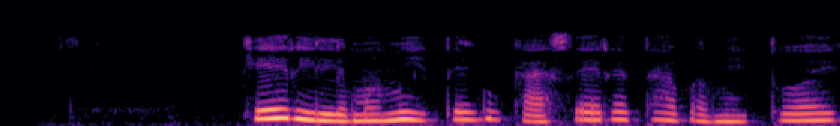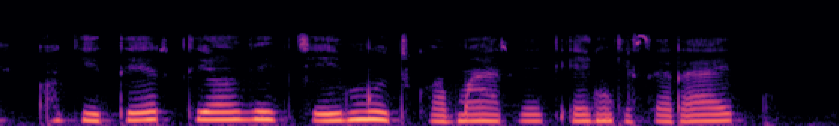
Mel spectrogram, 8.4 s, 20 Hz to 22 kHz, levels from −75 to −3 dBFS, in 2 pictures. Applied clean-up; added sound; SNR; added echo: none; none; none; none.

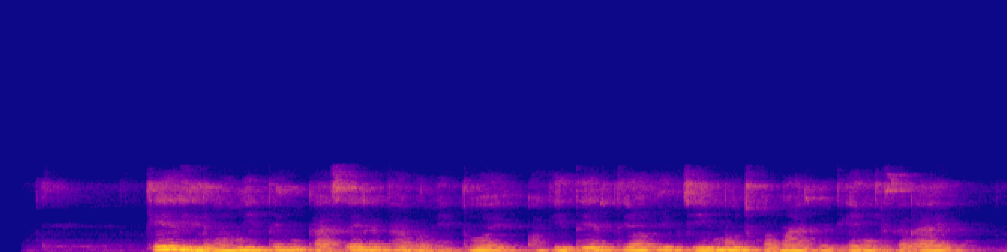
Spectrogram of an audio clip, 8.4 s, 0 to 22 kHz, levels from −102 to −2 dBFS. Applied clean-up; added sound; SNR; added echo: none; none; none; reverberation time 0.6 s.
